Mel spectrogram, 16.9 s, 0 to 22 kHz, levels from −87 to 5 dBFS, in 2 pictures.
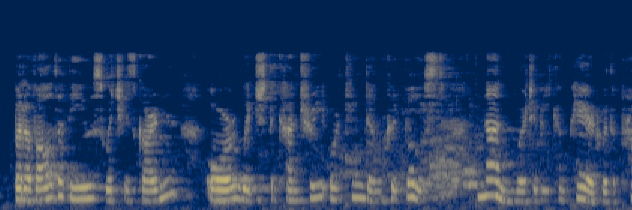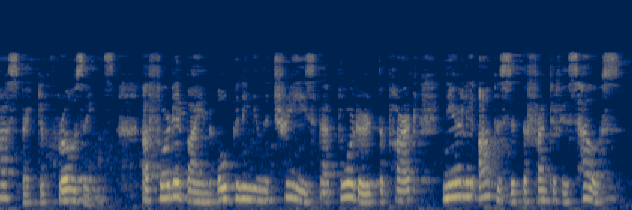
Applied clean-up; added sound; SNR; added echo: classical method WPE with log-MMSE.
